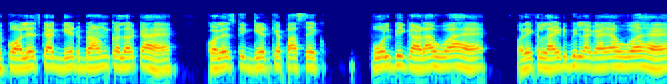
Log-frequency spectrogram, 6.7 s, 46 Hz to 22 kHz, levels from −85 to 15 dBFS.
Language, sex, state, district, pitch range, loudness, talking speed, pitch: Hindi, male, Jharkhand, Garhwa, 155-170 Hz, -15 LUFS, 225 wpm, 160 Hz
